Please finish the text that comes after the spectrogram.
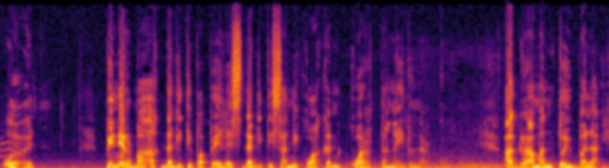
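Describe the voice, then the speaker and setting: Stern, expressive matriarch acted by a woman, noisy recording. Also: on the low side, unhurried. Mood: stern, reproachful. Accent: Northern Philippine. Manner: firm, reproachful. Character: stern, wealthy ailing adoptive mother putting her affairs in order. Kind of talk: emotional audio drama acting. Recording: clear background noise.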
